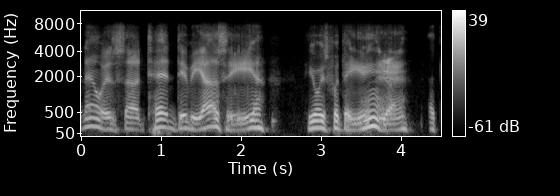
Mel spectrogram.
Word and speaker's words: DiBiase: So that's why a lot of people would say DiBiase, because they'd heard it that way before. But I mean, technically, you would say DiBiase.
